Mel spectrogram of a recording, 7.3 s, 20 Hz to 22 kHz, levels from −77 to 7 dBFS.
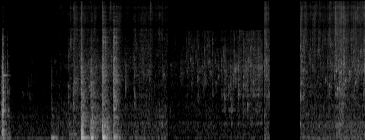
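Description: A recording of everyday sounds, hit by two faults. From 3.35 s to 5.27 s the input likely switched to a poorer device: after a 20 ms silence the sound drops about 10 dB, loses everything above 8.9 kHz and turns dull, with a new noise floor roughly 45 dB down. Then, from 5.38 s to 5.98 s, an audio dropout to a faint residue, likely a lost signal feed with the path still open, cuts the sound abruptly for 0.6 s, leaving only hiss about 55 dB below the signal.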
